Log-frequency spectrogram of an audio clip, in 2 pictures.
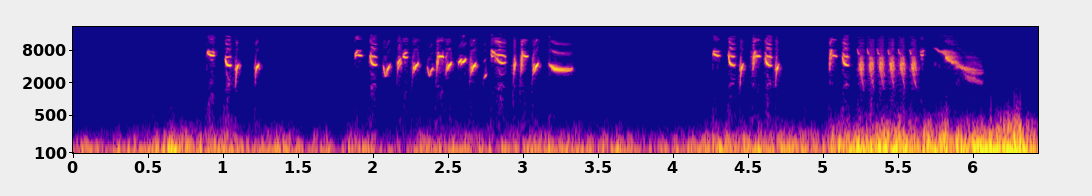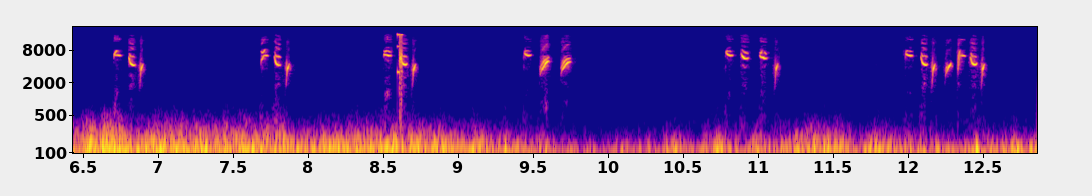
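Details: European goldfinch singing for training caged goldfinches: short high twitters and slurred notes in separate bursts, one buzzy trill, repeated every second or two over steady low rumble.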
